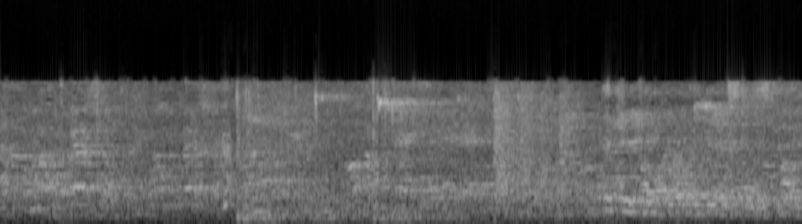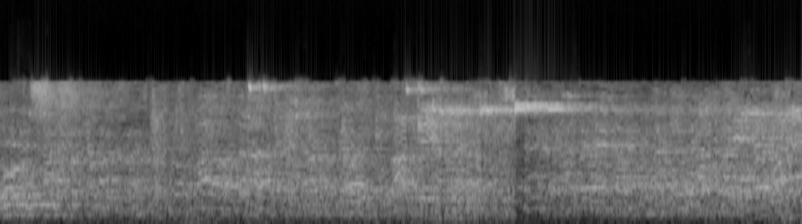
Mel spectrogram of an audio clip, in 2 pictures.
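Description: Men call out and chatter in an echoing hall.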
